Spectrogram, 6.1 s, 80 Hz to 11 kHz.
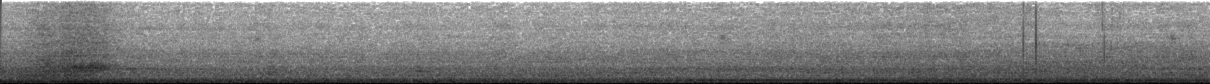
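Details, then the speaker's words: CAT 317 D2 wheeled excavator diesel smoking and shaking at idle; cutting out injector four stops the smoke, so that injector is damaged at the nozzle tip or over-delivering. Heavy, lumpy, uneven idle rumble: misfire from the faulty injector. "the engine is smoking but when I cut it out the number four smoke is gone that means this injector number four is either uh damage the nozle tip again or over distribution"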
